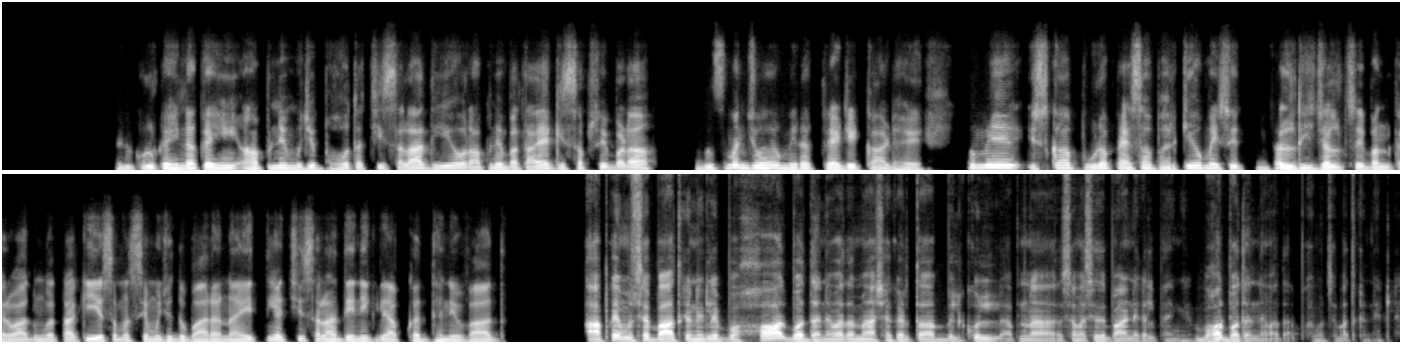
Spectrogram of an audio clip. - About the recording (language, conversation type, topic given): Hindi, advice, मैं अपनी चाहतों और जरूरतों के बीच संतुलन कैसे बना सकता/सकती हूँ?
- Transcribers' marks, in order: none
